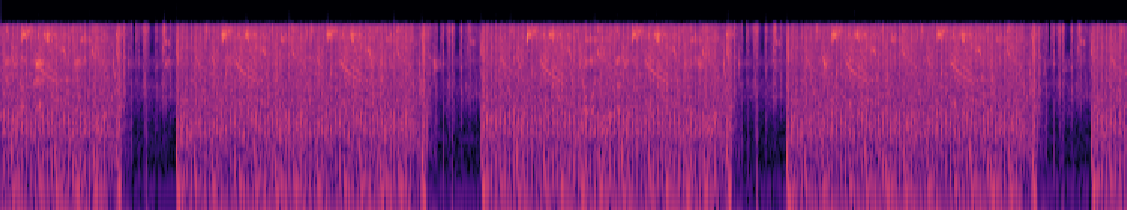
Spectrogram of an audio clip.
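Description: Automatic-gunfire sound effect: rapid shots in bursts of about three and a half seconds, each broken off by a short pause, repeating evenly about every four seconds.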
